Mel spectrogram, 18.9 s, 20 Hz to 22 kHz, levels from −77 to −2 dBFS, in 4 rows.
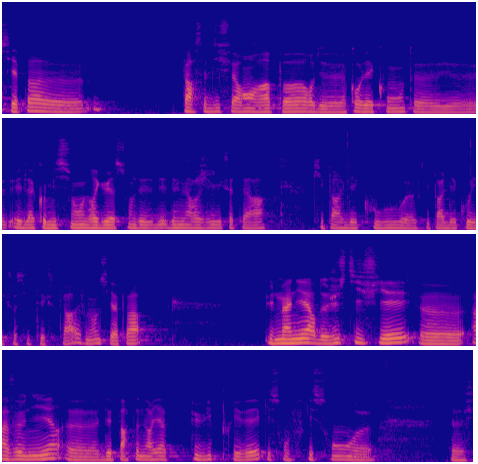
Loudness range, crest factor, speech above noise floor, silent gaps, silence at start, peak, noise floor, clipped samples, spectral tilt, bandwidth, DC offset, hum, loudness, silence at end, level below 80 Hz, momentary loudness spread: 8 LU; 20 dB; 35 dB; none; 0 s; -16 dBFS; -70 dBFS; under 0.1%; -7.5 dB/octave; 14 kHz; under 0.1%; none; -36 LUFS; 0 s; -70 dBFS; 11 LU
